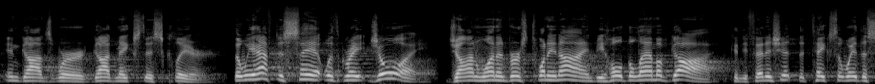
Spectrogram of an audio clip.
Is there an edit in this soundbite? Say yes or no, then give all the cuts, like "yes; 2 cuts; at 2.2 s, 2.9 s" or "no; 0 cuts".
yes; 2 cuts; at 2.3 s, 4.4 s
